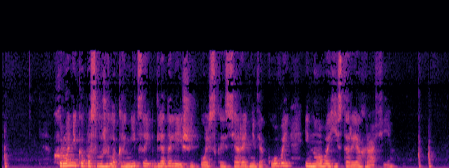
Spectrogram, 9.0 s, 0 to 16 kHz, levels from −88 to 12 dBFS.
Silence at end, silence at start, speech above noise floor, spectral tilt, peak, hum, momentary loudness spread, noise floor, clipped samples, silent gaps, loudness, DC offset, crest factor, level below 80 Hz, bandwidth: 0.35 s; 0.1 s; 34 dB; -5 dB/octave; -2 dBFS; none; 16 LU; -51 dBFS; under 0.1%; none; -17 LUFS; under 0.1%; 16 dB; -50 dBFS; 11.5 kHz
